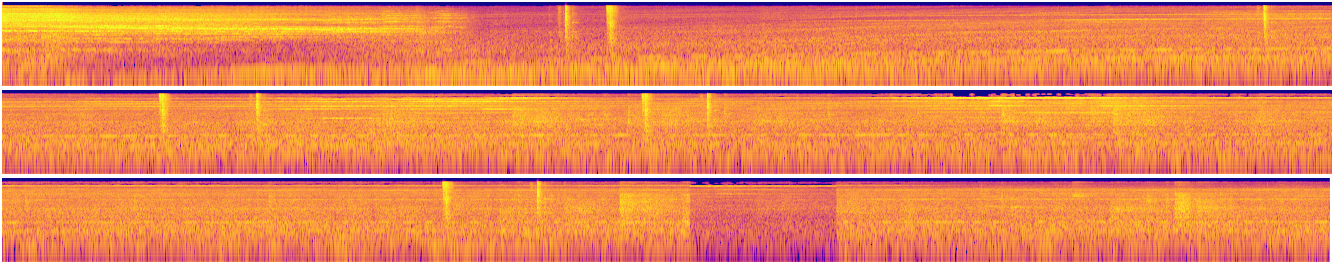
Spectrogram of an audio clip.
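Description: Train wheels rumble and clack over rail joints.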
